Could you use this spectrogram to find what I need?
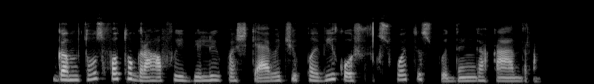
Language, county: Lithuanian, Šiauliai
